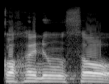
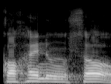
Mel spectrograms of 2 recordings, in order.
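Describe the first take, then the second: No difference in how they are said.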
